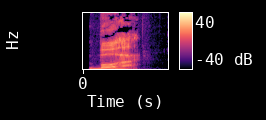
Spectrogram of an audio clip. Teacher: Единственное «г» фрикативное в слове «бог». Поэтому «бог», а не «бог».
